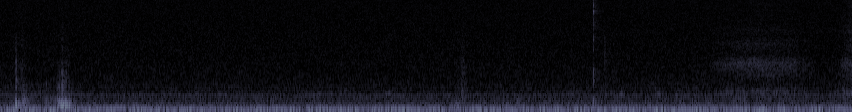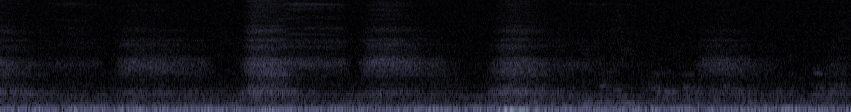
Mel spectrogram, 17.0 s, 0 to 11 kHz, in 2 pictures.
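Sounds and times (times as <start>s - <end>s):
person breathing heavily: 7.1s - 14.6s, 15.4s - 17.0s.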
